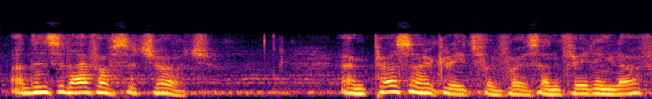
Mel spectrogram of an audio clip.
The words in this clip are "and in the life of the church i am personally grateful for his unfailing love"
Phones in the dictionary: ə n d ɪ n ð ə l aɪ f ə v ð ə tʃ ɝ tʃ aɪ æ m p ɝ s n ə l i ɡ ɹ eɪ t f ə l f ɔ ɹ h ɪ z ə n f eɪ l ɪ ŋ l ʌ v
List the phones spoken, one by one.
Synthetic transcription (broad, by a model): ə n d ɪ n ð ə l aɪ f ə v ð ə tʃ ɝ tʃ aɪ m p ɝ s n ə l i ɡ ɹ eɪ t f ə l f ɔ ɹ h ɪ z ə n f eɪ l ɪ ŋ l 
